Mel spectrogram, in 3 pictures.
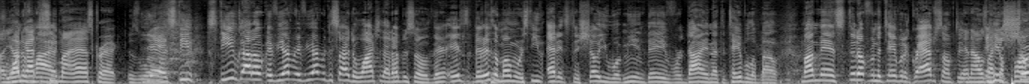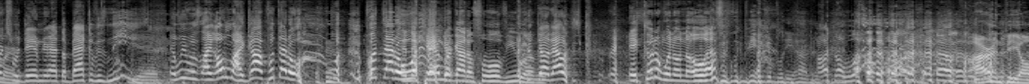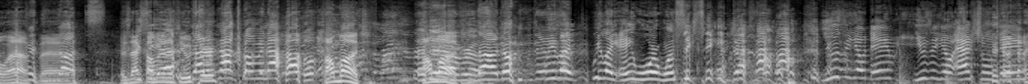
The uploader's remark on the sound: Live at Trend Up! Goes LIVE at the Trend Up Store on 95 Allen Street in Buffalo, NY!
